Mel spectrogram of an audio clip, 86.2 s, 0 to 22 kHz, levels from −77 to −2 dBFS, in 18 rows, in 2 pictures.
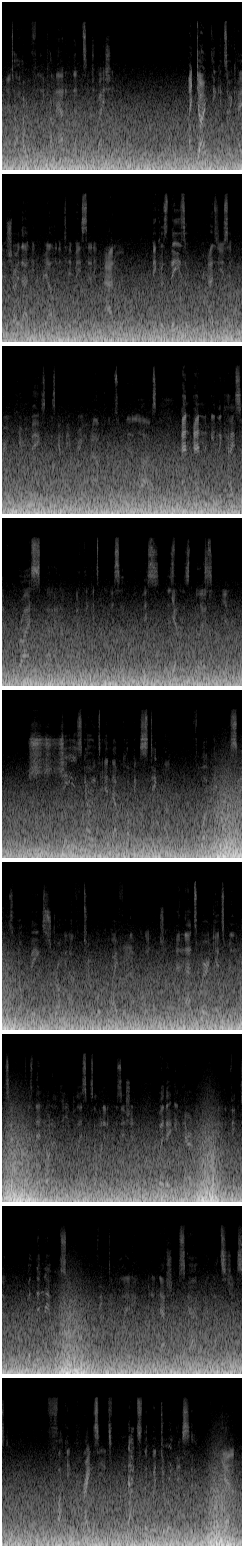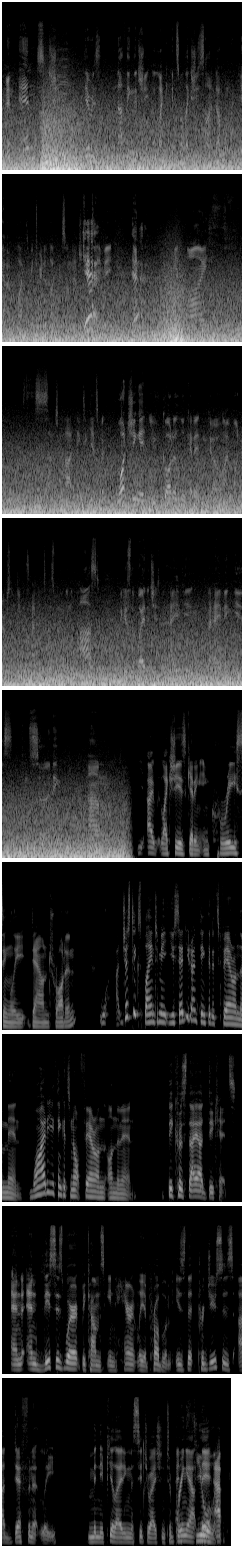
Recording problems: wind noise on the microphone; heavy; until 1:05; 5 dB above the speech

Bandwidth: 13.5 kHz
